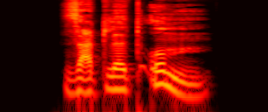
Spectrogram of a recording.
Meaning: second-person plural subjunctive I of umsatteln
- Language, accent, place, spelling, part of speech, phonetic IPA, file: German, Germany, Berlin, sattlet um, verb, [ˌzatlət ˈʊm], De-sattlet um.ogg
